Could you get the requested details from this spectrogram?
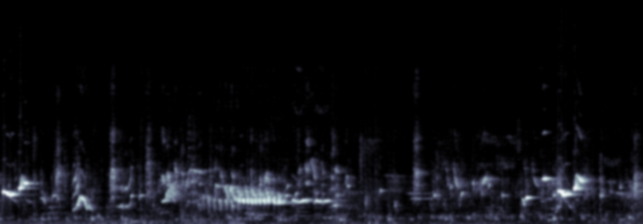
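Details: Lively song of a kutilang emas kept in an aviary, with quick chirps and slurred notes, then a loud rapid buzzy trill around the middle, followed by scattered bright twitters and sharp whistles.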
